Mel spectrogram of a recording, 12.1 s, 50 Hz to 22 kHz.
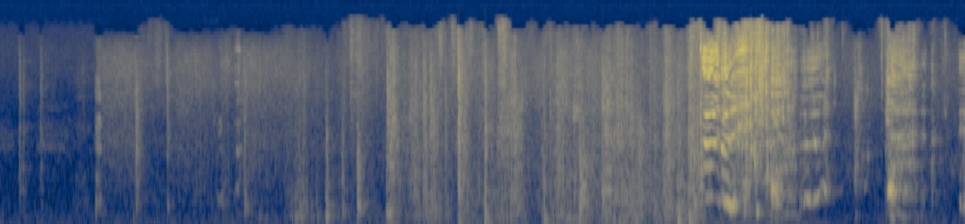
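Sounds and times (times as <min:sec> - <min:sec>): woman retching and vomiting: 0:08.6 - 0:12.0
liquid splashing into toilet bowl: 0:09.2 - 0:12.0.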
